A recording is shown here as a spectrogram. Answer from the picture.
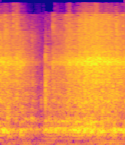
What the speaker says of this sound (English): you want to sew these all the same way.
